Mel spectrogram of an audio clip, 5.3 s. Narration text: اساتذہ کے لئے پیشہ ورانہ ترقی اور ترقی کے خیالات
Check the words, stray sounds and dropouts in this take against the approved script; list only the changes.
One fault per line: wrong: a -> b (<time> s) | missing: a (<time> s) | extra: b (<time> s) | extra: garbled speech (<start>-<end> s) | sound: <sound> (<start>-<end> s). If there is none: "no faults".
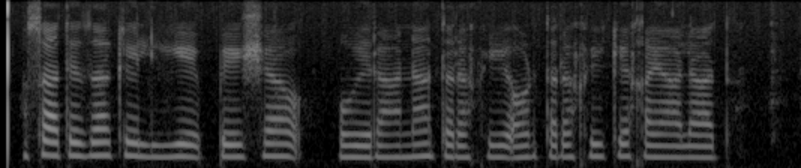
no faults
